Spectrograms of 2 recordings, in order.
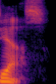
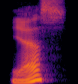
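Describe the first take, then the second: First: The pitch falls at the end. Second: The pitch rises at the end. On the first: It is a plain yes. "Yes means yes" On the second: It asks whether something is correct. "Yes means, is that correct?"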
